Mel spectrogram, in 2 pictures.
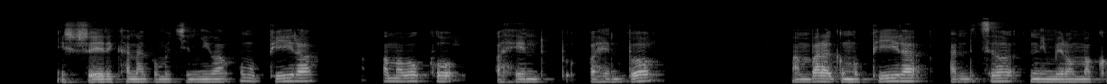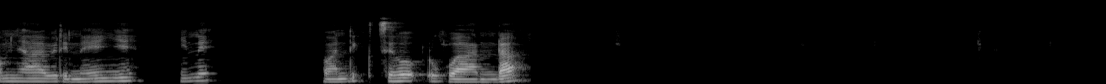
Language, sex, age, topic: Kinyarwanda, male, 25-35, government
